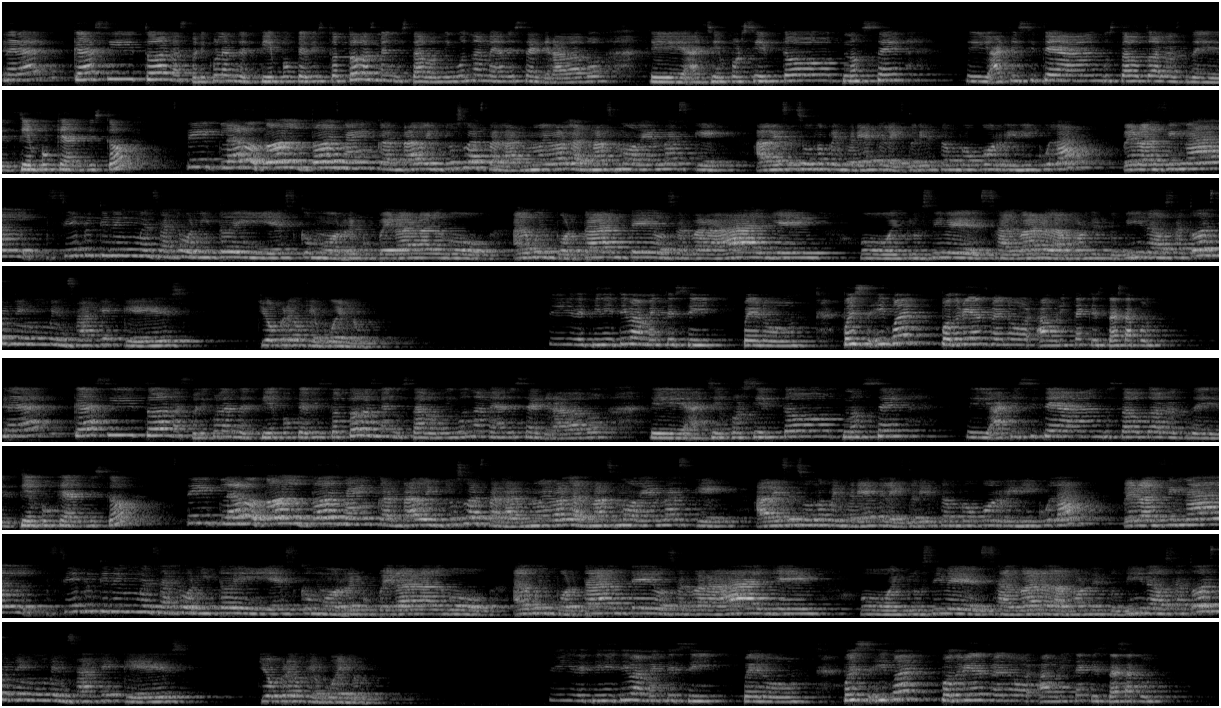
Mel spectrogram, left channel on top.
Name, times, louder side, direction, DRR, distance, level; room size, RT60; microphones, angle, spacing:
voice 1, 0.0-9.3 9.6-13.4 42.0-43.6 43.9-48.0, left 2 dB, 30° left, 4 dB, 0.7 m, -31 dB
voice 2, 14.0-19.3 19.7-23.0 23.4-24.6 24.9-29.2 29.4-32.5 32.9-38.3 39.1-40.2, left 1 dB, 5° left, -1 dB, 2.7 m, -30 dB
11.5 x 4.1 x 7.3 m, 1.0 s
head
